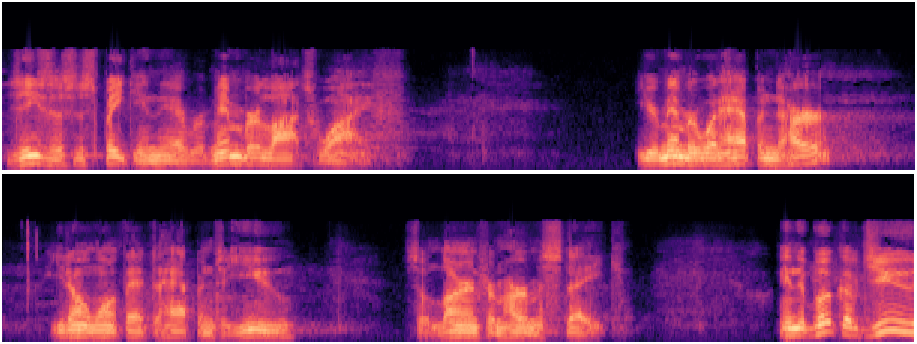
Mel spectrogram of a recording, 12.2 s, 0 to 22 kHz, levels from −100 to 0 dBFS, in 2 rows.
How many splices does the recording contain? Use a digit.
0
